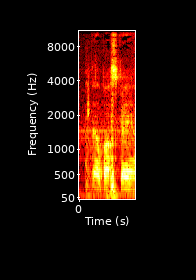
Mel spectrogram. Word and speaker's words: Del Bosque: I really can't pronounce it, but Del Bostiki. – Del Bosque, oh, yeah, I accept that.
